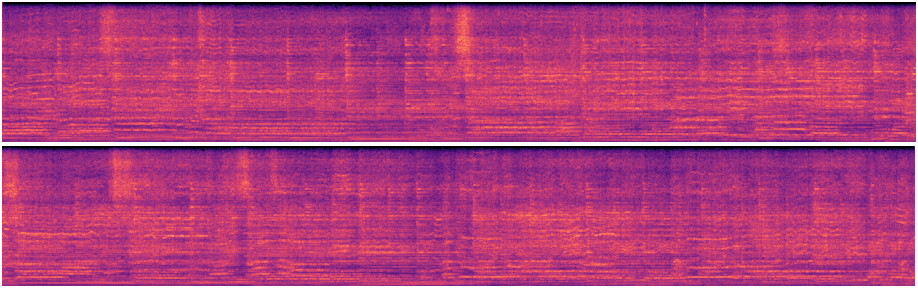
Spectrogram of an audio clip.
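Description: A mixed choir of children and adults singing together over an instrumental accompaniment, with its bass notes held for a couple of seconds each.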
